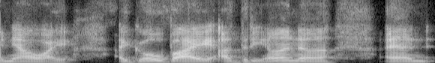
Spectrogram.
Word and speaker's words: Adriana: more of the um Portuguese pronunciation of my name so going by Adriana instead um because I've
